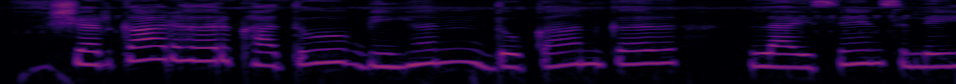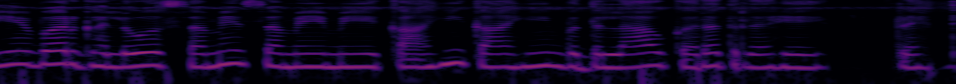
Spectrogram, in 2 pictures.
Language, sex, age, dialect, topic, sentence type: Chhattisgarhi, female, 51-55, Northern/Bhandar, agriculture, statement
